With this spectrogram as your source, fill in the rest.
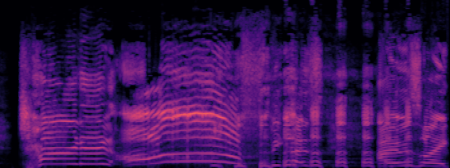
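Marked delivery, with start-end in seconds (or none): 0.2-2.0 put-on, very high, shrill yell stretching out "off". Recounting a past moment, the speaker re-enacts what they yelled. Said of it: "I yelled".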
